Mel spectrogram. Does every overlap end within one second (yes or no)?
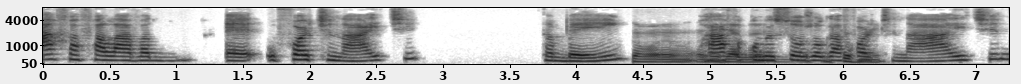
no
